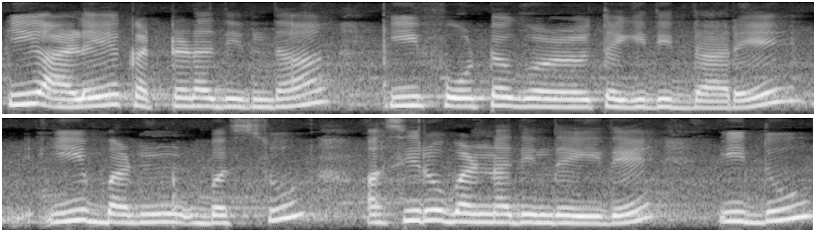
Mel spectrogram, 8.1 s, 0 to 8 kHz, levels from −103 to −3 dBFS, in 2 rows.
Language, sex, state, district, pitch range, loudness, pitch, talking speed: Kannada, female, Karnataka, Mysore, 205-265 Hz, -13 LUFS, 225 Hz, 105 wpm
